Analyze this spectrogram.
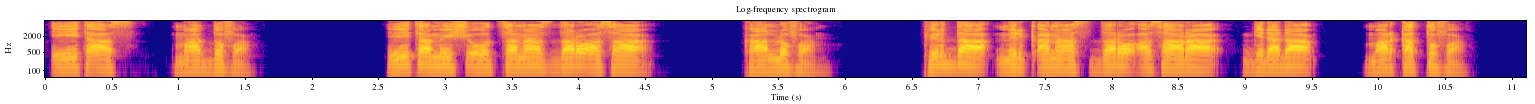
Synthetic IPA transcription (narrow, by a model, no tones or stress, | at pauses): ʔiːt̪ɐːs | maːd̪ːɔfɐ̰ | ʔiːt̪ɐmiːʃo̞ːt͡sːɐnaːs̬d̪ɐɾɔɐsaː | kaːlːɔfɐ̰ | pɪɾd̪ɐmɪɾkʼːɐnaːsd̪ɐɾɔʔɐsaːɾɐɡɪd̪ɐd̪ɐ | mɐɾkːɐt̪ːɔfɐ̰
